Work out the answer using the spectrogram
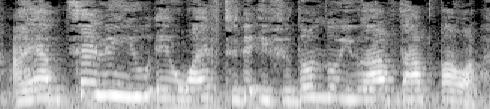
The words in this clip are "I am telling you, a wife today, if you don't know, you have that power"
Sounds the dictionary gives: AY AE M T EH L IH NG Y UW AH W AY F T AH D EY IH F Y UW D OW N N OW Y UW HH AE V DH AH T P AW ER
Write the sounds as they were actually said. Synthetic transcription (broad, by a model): AY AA M T EH L IH NG Y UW AH W AY F T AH D EY IH F Y UW D OW N N OW Y UW HH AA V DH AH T P AW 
